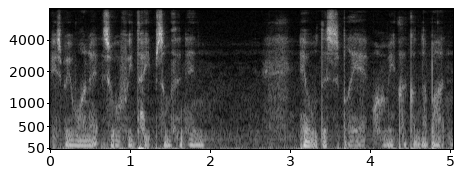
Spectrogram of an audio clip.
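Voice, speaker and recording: Someone whispers at a moderate pace in a Scottish accent, with noticeable background noise behind the voice. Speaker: ASMR creator. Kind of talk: ASMR programming tutorial. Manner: soft-spoken.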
